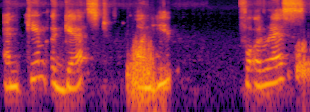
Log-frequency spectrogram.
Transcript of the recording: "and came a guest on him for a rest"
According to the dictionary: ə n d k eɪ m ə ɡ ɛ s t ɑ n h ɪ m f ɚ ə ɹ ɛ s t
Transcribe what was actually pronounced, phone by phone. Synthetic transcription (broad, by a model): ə n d k eɪ m ə ɡ ɛ s t ɑ n h ɪ m f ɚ ə ɹ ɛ s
